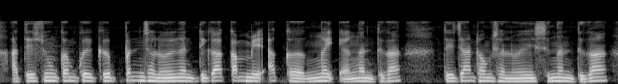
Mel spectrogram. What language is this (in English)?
Wancho Naga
